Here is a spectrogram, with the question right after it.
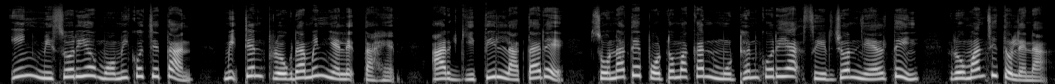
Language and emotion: Santali, happy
